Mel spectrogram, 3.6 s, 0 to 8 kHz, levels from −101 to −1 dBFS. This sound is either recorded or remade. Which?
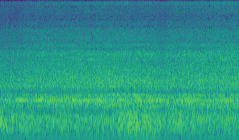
recorded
